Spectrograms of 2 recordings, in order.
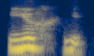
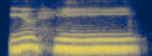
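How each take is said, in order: First: The final ya is clipped with no vowel. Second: The final vowel is drawn out long. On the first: "kasra becomes ya sakin" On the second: "as if the ya was a ya mad"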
